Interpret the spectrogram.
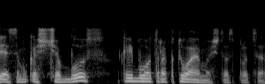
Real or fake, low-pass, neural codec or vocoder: real; 5.4 kHz; none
